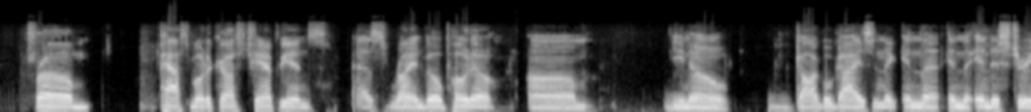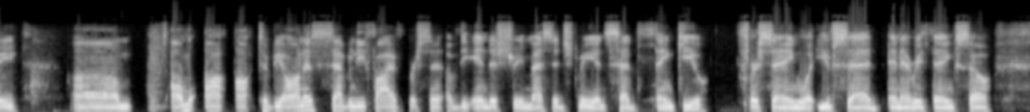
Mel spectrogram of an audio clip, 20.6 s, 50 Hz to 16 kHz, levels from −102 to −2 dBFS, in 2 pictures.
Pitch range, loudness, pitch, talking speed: 100-120 Hz, -17 LUFS, 110 Hz, 130 wpm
